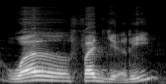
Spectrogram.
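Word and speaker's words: والفجر: Contoh berikutnya, wal fajri, ketika waqaf cara bacanya adalah wal fajr. Wal fajr. Yang pasti bukan wal fajr, bukan. Atau wal faj saja, tidak ada ro-nya, enggak. Tapi ada ro-nya, ro-nya di sini ditebalkan ya, dan juga tidak terlalu nampak suaranya.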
